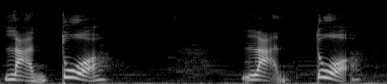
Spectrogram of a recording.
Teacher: Yeah, that is a third tone and fourth tone.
